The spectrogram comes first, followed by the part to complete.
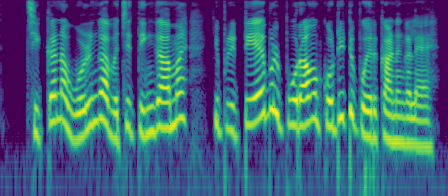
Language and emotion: Tamil, disgusted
